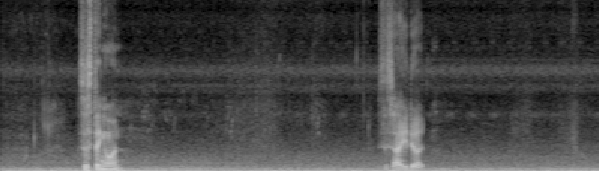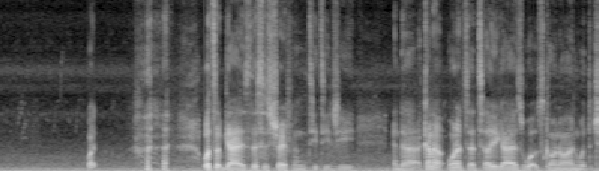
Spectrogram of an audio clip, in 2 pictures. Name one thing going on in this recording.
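A man talks calmly and close up, outdoors.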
